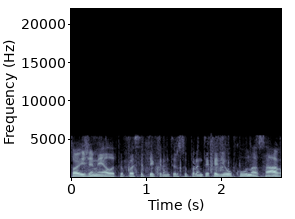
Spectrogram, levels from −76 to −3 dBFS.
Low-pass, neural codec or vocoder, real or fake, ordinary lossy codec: 5.4 kHz; none; real; AAC, 32 kbps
